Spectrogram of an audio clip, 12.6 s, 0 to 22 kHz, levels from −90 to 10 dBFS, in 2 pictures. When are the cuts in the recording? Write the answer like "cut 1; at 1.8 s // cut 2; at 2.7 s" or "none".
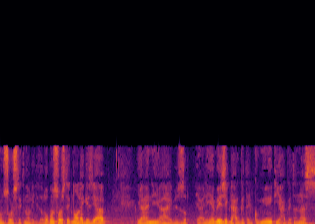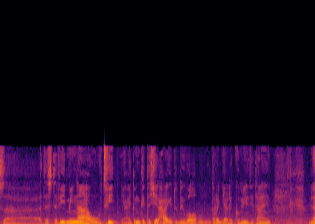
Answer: cut 1; at 5.9 s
